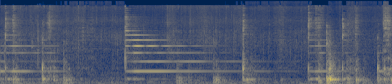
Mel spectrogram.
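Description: Potato bondas sizzling in hot oil, a steady frying crackle with bursts of stirring and clinking of a metal ladle against the pan, close and without talk.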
